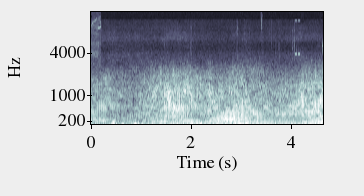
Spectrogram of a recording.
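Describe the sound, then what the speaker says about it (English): A T6 propeller aircraft flying an aerobatic routine at high altitude at the Duxford airshow, a continuous droning engine note that rises and falls slightly as it manoeuvres, moderately loud with no voices. "The T6 in comparison performed a simultaneous aerobatic routine, but at a much higher altitude"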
